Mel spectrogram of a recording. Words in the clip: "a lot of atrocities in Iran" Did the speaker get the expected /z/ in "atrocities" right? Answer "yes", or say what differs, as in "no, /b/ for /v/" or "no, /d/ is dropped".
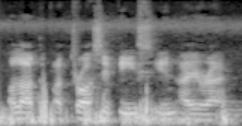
no, /s/ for /z/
